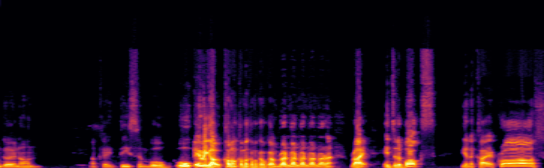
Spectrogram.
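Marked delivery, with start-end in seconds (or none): 2.4-7.3 loud, high urging; excited commentary. Real, not acted. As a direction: shout them on as the attack builds. Excited live commentary on attack.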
